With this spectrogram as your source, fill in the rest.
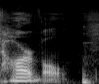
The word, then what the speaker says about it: Harville: So Orville rhymes with Harville.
